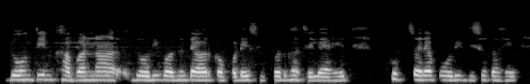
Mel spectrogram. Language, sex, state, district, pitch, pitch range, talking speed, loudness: Marathi, female, Maharashtra, Solapur, 195 Hz, 190-205 Hz, 170 wpm, -16 LUFS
